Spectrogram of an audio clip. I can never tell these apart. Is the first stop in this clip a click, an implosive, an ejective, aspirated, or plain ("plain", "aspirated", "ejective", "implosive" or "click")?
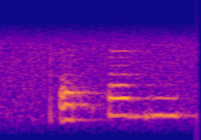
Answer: ejective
